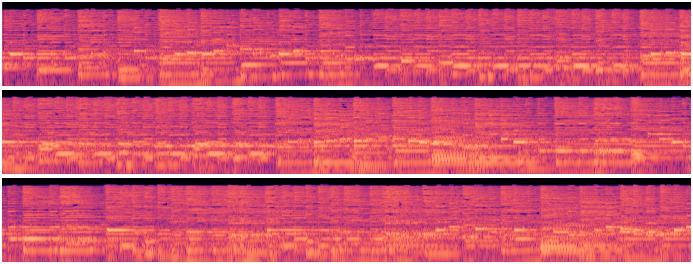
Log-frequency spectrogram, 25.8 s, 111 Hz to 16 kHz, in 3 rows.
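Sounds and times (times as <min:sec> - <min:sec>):
keyboard sonata in G major: 0:00.0 - 0:25.8.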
